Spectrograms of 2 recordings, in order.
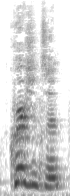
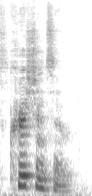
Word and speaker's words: Christensen: Hayden Christian did a great job in that role. – Hayden who? – Christensen. – Thank you. Please say his name correctly. He said Christian the first two times. – Christensen.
